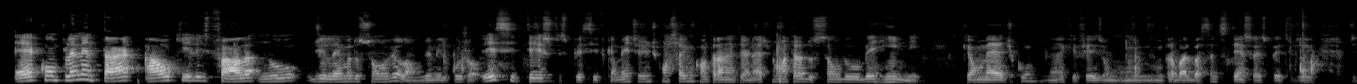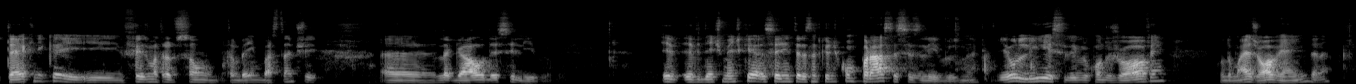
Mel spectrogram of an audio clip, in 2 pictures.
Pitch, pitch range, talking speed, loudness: 130 Hz, 105-175 Hz, 175 wpm, -25 LUFS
